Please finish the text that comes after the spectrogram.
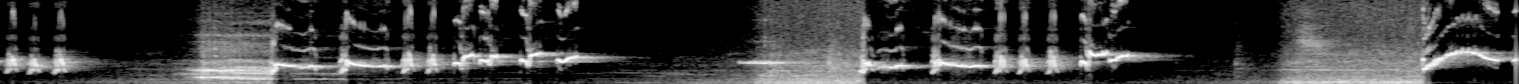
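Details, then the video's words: An orange-headed thrush sings in the morning, short sets of quick whistled and trilled notes rising and falling, separated by loud bursts of hissing noise. "suara anis merah plong pagi hari"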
